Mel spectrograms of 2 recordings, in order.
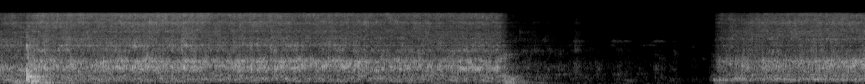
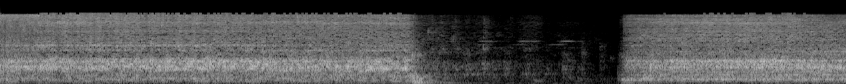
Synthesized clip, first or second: first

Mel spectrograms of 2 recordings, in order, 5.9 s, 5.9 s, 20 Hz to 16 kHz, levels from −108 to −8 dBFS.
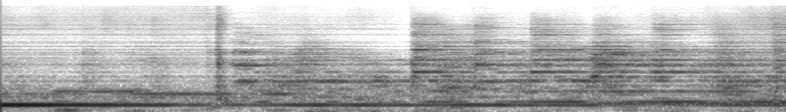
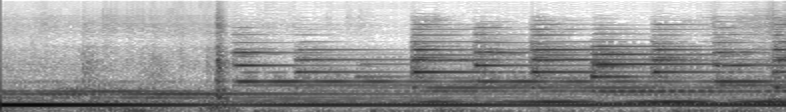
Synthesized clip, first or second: first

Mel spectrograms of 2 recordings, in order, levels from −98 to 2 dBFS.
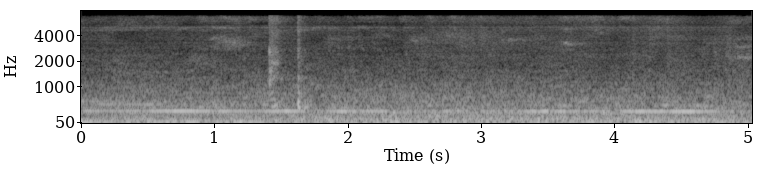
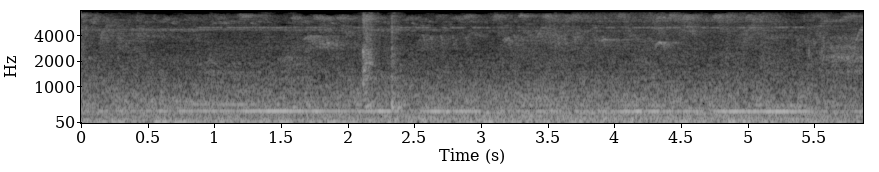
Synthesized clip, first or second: first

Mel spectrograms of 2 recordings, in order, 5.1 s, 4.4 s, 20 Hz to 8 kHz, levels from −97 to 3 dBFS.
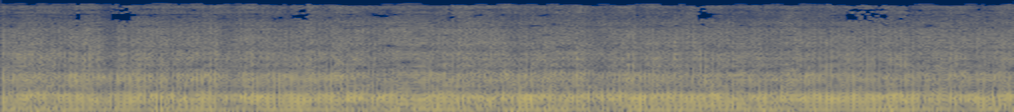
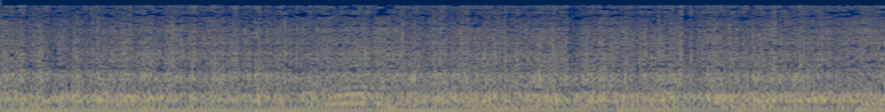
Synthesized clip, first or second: first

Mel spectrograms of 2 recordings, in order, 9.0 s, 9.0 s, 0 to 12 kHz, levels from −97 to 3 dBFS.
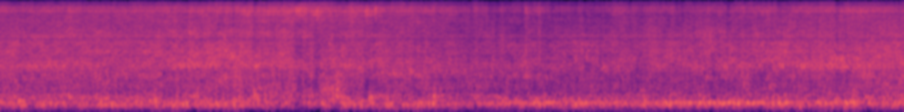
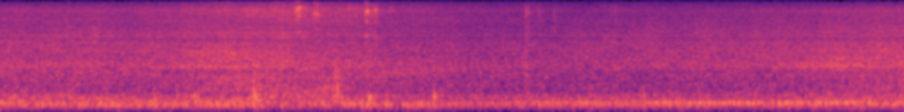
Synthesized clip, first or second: first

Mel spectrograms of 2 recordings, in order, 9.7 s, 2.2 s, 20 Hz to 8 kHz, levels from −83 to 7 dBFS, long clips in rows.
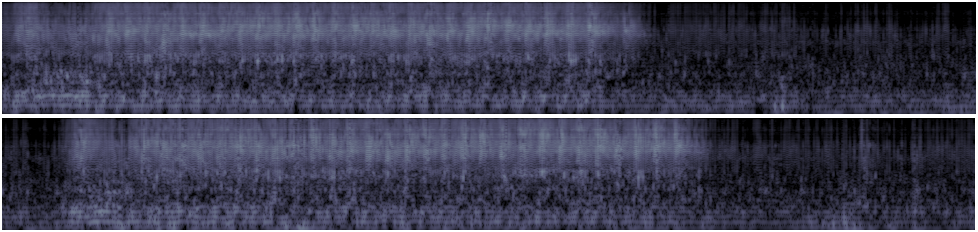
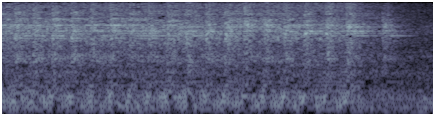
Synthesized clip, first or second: first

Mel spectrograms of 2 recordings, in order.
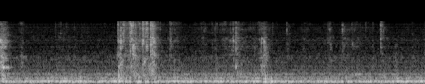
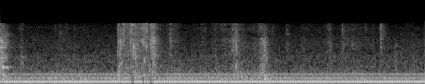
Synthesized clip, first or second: first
